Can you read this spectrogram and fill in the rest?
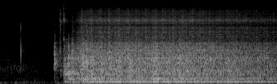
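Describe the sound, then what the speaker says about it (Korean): A click, then a blender motor starts up with a loud, steady whirring grind that continues without letup, finely grinding sautéed pineapple sauce ingredients. "반은 이거를 믹서기에다 곱게 갈아줄 거예요"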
